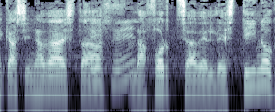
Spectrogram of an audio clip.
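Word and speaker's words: forza: Bueno, yo creo que está más cerca de la forcha del destino que de la fuerza del destino, pero en cualquier caso, la forcha del destino, 4 funciones, 25, 28, 31 de octubre y 3 de noviembre, como decíamos, en Euskalduna, Bilbao.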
